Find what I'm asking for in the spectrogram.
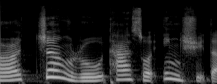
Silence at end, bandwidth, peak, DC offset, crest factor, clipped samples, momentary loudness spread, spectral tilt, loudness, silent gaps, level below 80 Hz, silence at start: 0 s; 16.5 kHz; -12 dBFS; under 0.1%; 14 dB; under 0.1%; 6 LU; -5 dB/octave; -26 LUFS; none; -62 dBFS; 0 s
